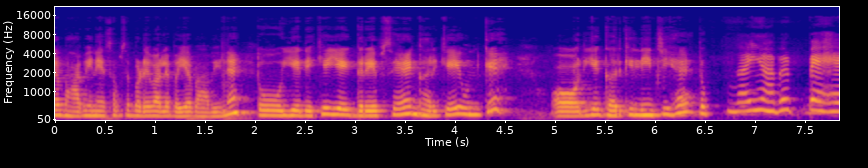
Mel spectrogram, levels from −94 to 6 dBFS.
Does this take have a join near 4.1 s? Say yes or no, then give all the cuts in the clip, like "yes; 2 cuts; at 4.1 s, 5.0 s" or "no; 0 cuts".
no; 2 cuts; at 2.0 s, 6.4 s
